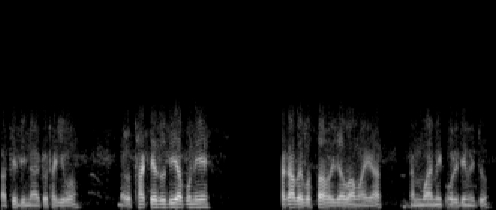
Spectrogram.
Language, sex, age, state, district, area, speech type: Assamese, male, 18-30, Assam, Kamrup Metropolitan, rural, conversation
